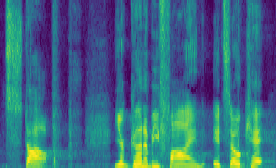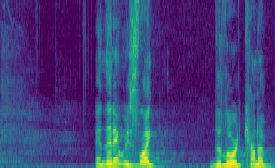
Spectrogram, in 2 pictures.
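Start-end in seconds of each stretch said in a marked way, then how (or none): 0.1-3.3 mildly annoyed parent. Retold or imitated. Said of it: "we're kinda tired and mad".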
